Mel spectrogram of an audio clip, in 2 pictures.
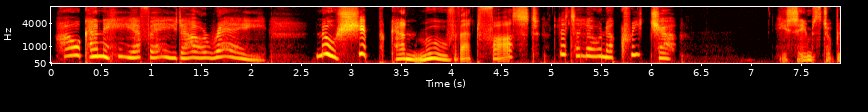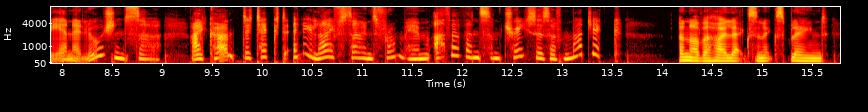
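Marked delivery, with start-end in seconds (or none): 0.0-6.2 high, soft, alien murmur, irritated; a sneering alien muttering contempt; high hushed alien voice, annoyed; angry alien commander. Acted. 7.2-13.6 high, soft, alien voice, deferential report; an alien officer reporting to his commander; high hushed alien reporting; alien subordinate. Acted.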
